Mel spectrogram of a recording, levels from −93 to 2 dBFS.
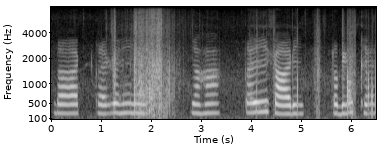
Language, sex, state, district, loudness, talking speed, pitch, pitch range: Hindi, female, Madhya Pradesh, Umaria, -21 LUFS, 85 wpm, 235 Hz, 230-245 Hz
